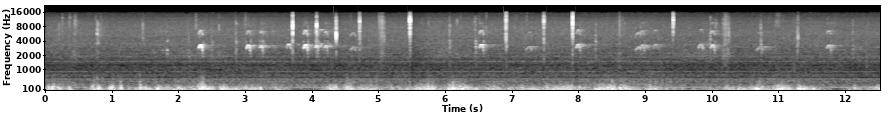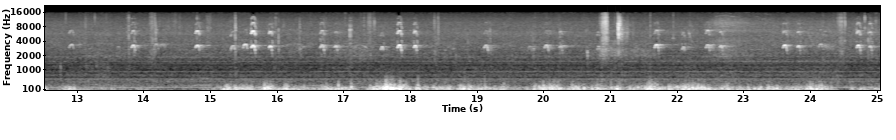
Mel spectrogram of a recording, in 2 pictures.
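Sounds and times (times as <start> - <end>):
low muffled rumble: 0.0 - 13.7
bird chirping: 2.3 - 4.8, 8.8 - 10.9, 12.9 - 17.0.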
